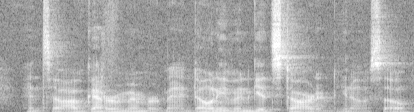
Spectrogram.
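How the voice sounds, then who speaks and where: A man's very deep, low voice, flat and monotone, at a fairly quick pace with audible room echo. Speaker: devotional video host. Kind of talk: casual Bible devotional talk. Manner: fast; conversational, many fillers.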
